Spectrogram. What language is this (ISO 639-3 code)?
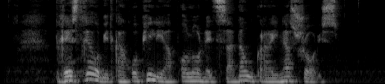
kat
